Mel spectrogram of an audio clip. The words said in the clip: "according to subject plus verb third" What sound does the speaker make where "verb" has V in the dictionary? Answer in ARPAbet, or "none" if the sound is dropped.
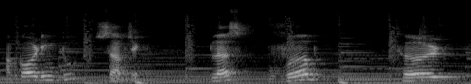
V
